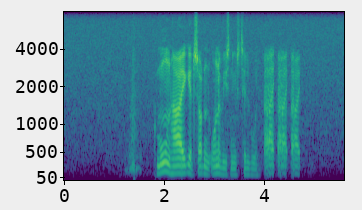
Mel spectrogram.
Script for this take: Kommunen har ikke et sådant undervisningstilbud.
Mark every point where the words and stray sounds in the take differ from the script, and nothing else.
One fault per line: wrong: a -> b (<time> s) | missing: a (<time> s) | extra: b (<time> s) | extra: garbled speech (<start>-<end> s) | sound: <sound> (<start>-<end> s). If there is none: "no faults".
sound: whoosh (1.2-1.6 s)
sound: laugh (4.0-4.7 s)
